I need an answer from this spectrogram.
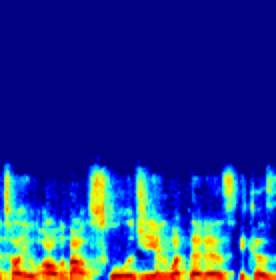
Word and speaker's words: Schoology: So some people can pronounce it Schoology, but it's new for all of us. It's Schoology.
